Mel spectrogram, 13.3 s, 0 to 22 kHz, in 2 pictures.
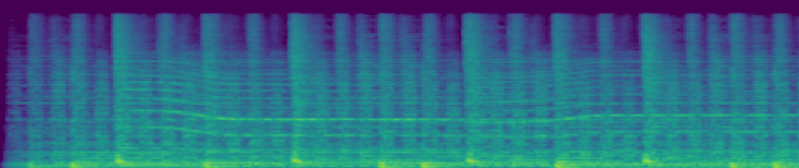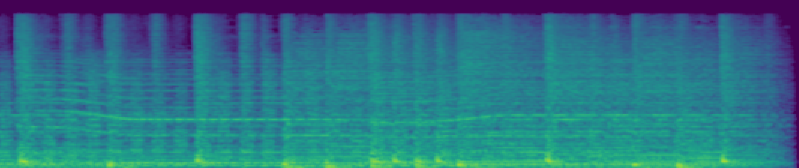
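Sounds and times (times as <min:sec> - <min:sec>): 
rock music song loop: 0:00.0 - 0:13.3.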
